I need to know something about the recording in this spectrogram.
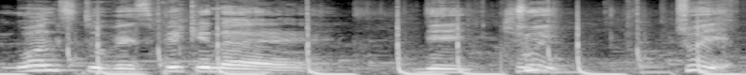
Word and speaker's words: Twi: to be speaking the chui. I called it chui. He said no, that I didn't pronounce it well. So here the way he's pronouncing it now.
